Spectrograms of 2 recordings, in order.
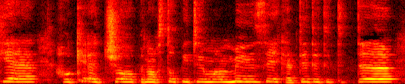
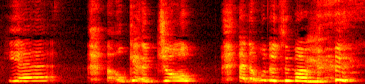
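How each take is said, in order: First: Lightly high-pitched, milder imitation of herself; retold promise. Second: High, loud blubbering wail breaking into laughter; hammed-up sobbing promise; mock crying. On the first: Daughter telling dad her plan, mildly put-on pleading. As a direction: imitate an eager promise without the wailing. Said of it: "I said". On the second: Daughter telling dad her plan, in exaggerated tears. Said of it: "really crying".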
